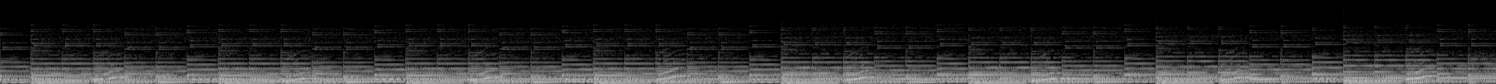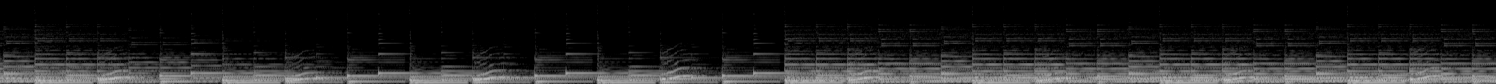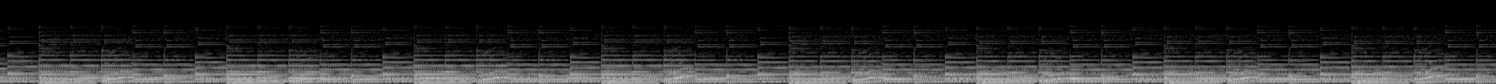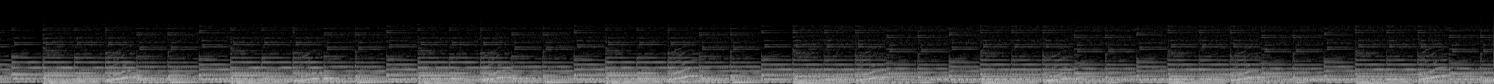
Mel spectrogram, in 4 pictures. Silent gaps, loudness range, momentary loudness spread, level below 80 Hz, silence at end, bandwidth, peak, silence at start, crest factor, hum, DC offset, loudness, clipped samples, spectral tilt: none; 2 LU; 4 LU; -34 dBFS; 0 s; 7.8 kHz; -10 dBFS; 0 s; 14 dB; none; under 0.1%; -26 LUFS; under 0.1%; -9.5 dB/octave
